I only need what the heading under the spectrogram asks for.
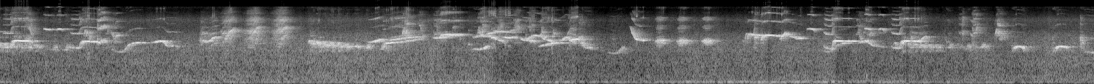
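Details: Oriental magpie-robin in vigorous gacor song used as a lure for other kacer: clear whistles and twisting slurs in quick bursts, a brief lull near six seconds, then more bright phrases, with a low background hum.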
